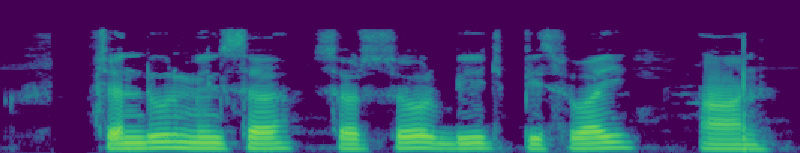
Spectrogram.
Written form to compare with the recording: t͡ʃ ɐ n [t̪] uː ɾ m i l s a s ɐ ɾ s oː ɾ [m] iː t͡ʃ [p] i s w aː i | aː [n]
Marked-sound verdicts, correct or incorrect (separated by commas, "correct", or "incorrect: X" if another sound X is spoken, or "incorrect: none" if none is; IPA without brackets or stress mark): incorrect: d̪, incorrect: b, correct, correct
